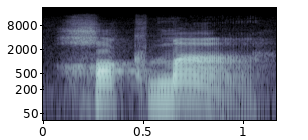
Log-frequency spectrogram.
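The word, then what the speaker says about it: חכמה: Chokmah. Chokmah. That means wisdom. Notice the chok, oh. It's a kametz chatuf. The accented syllable is the last syllable, ma.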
